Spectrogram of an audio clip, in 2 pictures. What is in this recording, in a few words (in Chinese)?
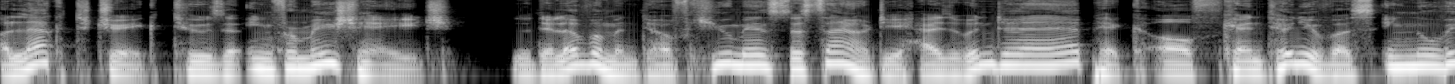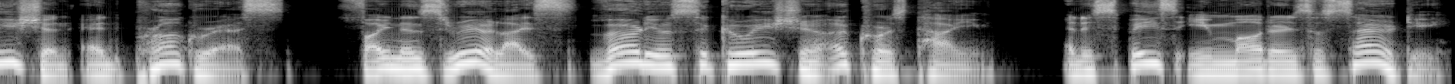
男 英语 passage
